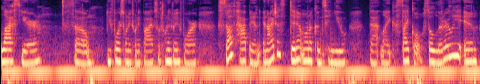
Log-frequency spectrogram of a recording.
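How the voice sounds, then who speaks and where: A woman vlogger with a raspy, slightly worn voice, chatting casually and rambling with lots of fillers. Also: medium pitch, steady tone, moderate pace, dark tone, a little hiss or hum. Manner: rambling, lots of "like", talks to viewers directly. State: losing her voice. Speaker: lifestyle vlogger.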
